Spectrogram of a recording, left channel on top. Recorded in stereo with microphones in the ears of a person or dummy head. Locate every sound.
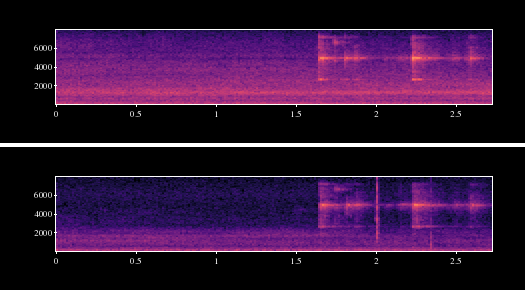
0.0 s a fan: 30° right (ahead or behind), 1.9 m
1.6 s a dropped coin: 25° left (ahead or behind), 0.9 m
